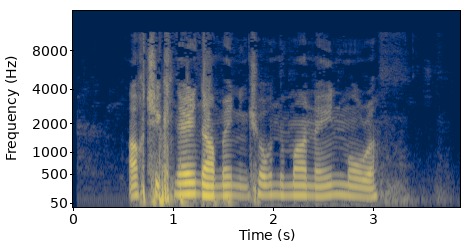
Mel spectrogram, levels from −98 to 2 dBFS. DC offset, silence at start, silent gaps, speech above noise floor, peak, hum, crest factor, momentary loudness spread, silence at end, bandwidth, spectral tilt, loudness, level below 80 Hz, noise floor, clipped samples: under 0.1%; 0.55 s; none; 46 dB; 0 dBFS; none; 20 dB; 11 LU; 0.85 s; 11 kHz; -7 dB/octave; -19 LUFS; -36 dBFS; -64 dBFS; under 0.1%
